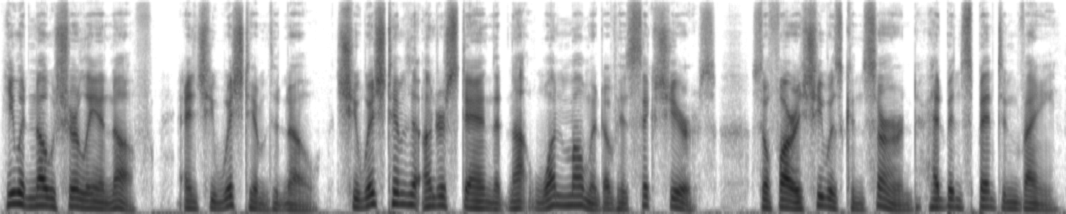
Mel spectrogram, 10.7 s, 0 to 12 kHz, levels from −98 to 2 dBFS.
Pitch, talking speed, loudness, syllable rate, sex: 110 Hz, 195 wpm, -19 LUFS, 4.5 syllables/s, male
